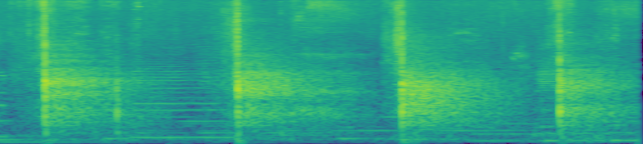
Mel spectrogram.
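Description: Knife slicing celery root into thick rounds on a cutting board, four crisp, evenly spaced chops ringing out close and clear with short pauses between.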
